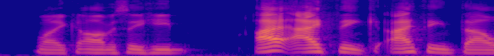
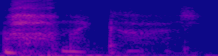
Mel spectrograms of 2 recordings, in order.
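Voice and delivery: breathless whisper of disbelief; barely voiced oh my gosh; 4 semitones higher, 16 dB quieter than usual. Real, not acted. Cohost reacting to sleeping idiots on Steve Martin, whispered.

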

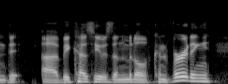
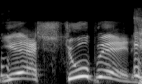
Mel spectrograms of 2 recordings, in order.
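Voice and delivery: high, drawn-out Brooklyn jeer; mock Brooklyn insult, pitched up; Brooklyn accent; 4 dB louder, much slower than usual. Shown as a demonstration. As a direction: stretch it out in cartoon Brooklyn. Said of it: "I would like to hear your Brooklyn".

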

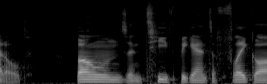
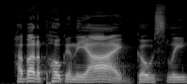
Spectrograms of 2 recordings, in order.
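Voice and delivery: a touch louder, higher battle quip; bold taunt; 3 semitones higher, 7 dB louder than usual. A narrator's reading. Tim taunts the ghostly eyeball as he swings, bold taunt. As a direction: toss out a cocky challenge.

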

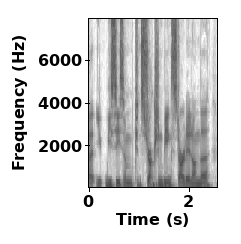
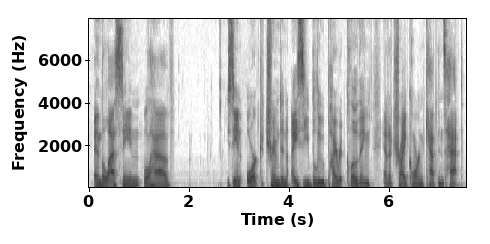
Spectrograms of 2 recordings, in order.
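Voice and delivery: normal talking voice

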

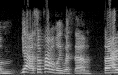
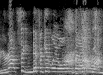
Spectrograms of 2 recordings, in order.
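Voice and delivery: indignant; 6 semitones higher than usual. Real, not acted. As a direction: call him out, half-yelling. Mock outrage at age claim.

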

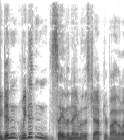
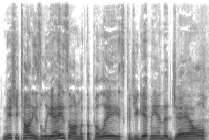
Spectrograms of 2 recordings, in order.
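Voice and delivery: loud, high Majima hail; very loudly; 7 semitones higher, 6 dB louder than usual. Retold or imitated. Majima loudly greets the detective Billiken. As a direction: call it out loudly and boldly. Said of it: "Majima says very loudly".

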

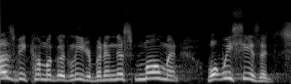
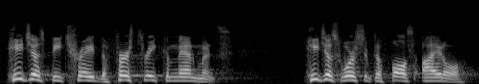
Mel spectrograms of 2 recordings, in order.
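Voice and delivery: usual speaking voice

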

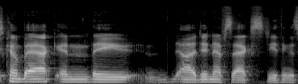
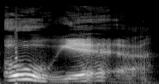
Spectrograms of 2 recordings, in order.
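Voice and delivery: stretched, falling character catchphrase; Cat in the Hat; 3 dB louder than usual. Acted. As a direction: put on a movie-cat voice, punching the first word. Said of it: "Cat in the Hat".

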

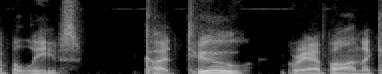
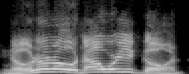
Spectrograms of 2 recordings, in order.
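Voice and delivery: high, loud "no, no, no"; calling him back; 12 semitones higher, 6 dB louder than usual. Retold or imitated. Grandpa stopping Herman at the door, loud and high. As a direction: stop him from walking out.

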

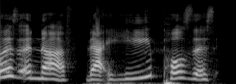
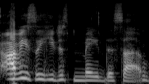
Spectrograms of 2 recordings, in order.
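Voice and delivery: usual speaking voice

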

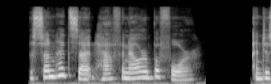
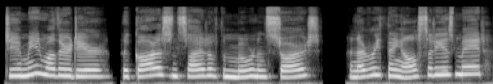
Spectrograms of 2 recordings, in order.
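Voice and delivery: put-on high, wondering child; a little girl full of awe; young girl voice; 7 semitones higher than usual. A narrator's reading. Daughter tells her mother about the moonlit lake, in wonder.

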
